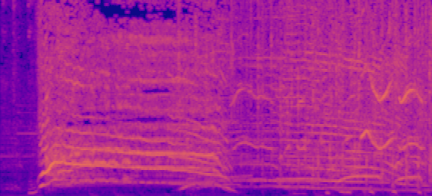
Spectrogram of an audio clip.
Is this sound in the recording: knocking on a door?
no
